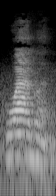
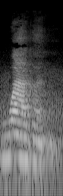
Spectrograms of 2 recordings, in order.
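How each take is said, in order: The two takes are said the same way.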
